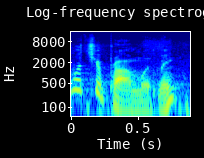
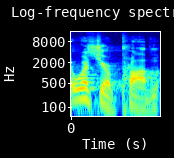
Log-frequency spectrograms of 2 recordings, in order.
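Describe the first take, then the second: First: It is said in a calm, relaxed tone. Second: It is said in an angry, aggressive tone.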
